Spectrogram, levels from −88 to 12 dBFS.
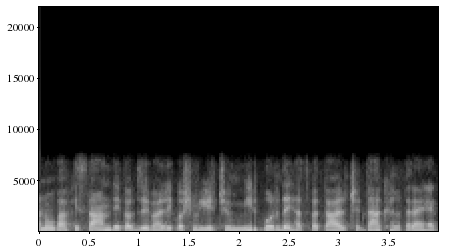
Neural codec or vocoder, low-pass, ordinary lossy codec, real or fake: codec, 16 kHz, 0.8 kbps, ZipCodec; 7.2 kHz; Opus, 24 kbps; fake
